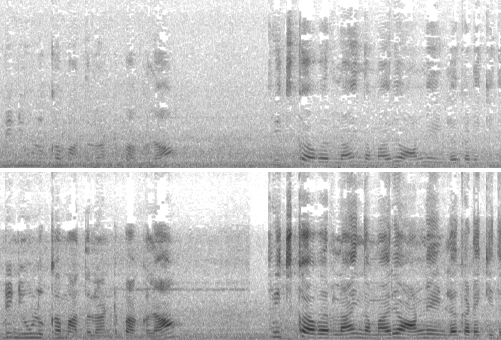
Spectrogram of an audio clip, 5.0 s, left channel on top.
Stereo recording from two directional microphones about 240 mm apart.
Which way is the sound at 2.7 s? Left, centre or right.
Right.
